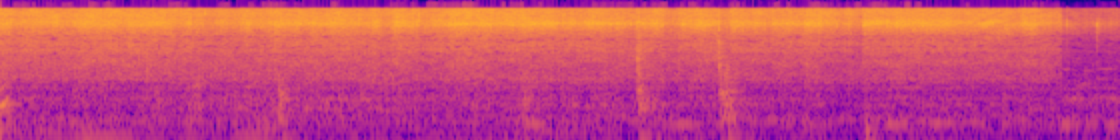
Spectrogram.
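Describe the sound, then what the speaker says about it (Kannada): Washed prawns frying in a pan for a prawn curry, a loud continuous sizzle and hiss with scattered spatter pops and stirring scrapes, close by. "ಇಟ್ಕೊಂಡಿರೋವಂಥ ಸೀಗಡಿನ ಹಾಕ್ತಾ ಇದ್ದೀನಿ ಇದನ್ನು ಚೆನ್ನಾಗಿ ಸ್ವಲ್ಪ ಫ್ರೈ ಮಾಡ್ಕೊಳ್ಳೋಣ"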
